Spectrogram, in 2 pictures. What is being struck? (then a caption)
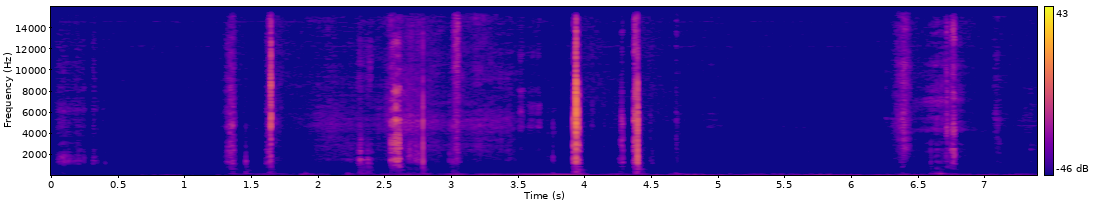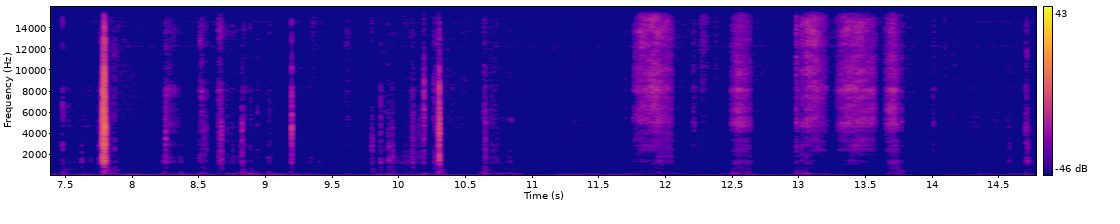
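Wooden puzzle pieces and wooden tray. Fingertips rub and slide small solid wooden puzzle pieces across a green-painted wooden tray, giving soft, bright scraping and rubbing of wood on wood. A few sharper clicks stand out against a faint low rumble, and the sound stays quiet throughout.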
